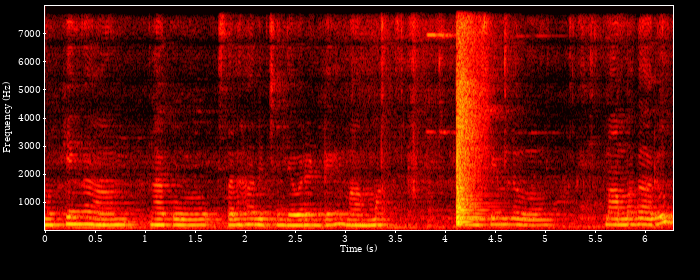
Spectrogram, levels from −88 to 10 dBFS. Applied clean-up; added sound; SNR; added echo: none; Snare drum; -3 dB; reverberation time 0.8 s.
